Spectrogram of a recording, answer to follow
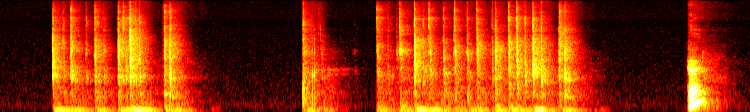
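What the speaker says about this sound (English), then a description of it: "Type in my local password." Quick bursts of typing as a password goes in on a computer keyboard, close and clear, broken by short pauses and ending in a sharp final key press.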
